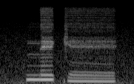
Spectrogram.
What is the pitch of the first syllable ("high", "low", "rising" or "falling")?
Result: high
